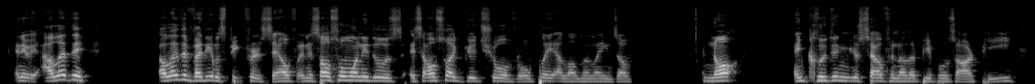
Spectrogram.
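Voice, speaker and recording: Talking at a very fast pace, a man with a Scottish accent has a fairly high voice and ordinary pitch variation. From Scotland. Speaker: roleplay gaming podcast host. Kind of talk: casual chat. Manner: halting, many fillers and repeats.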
